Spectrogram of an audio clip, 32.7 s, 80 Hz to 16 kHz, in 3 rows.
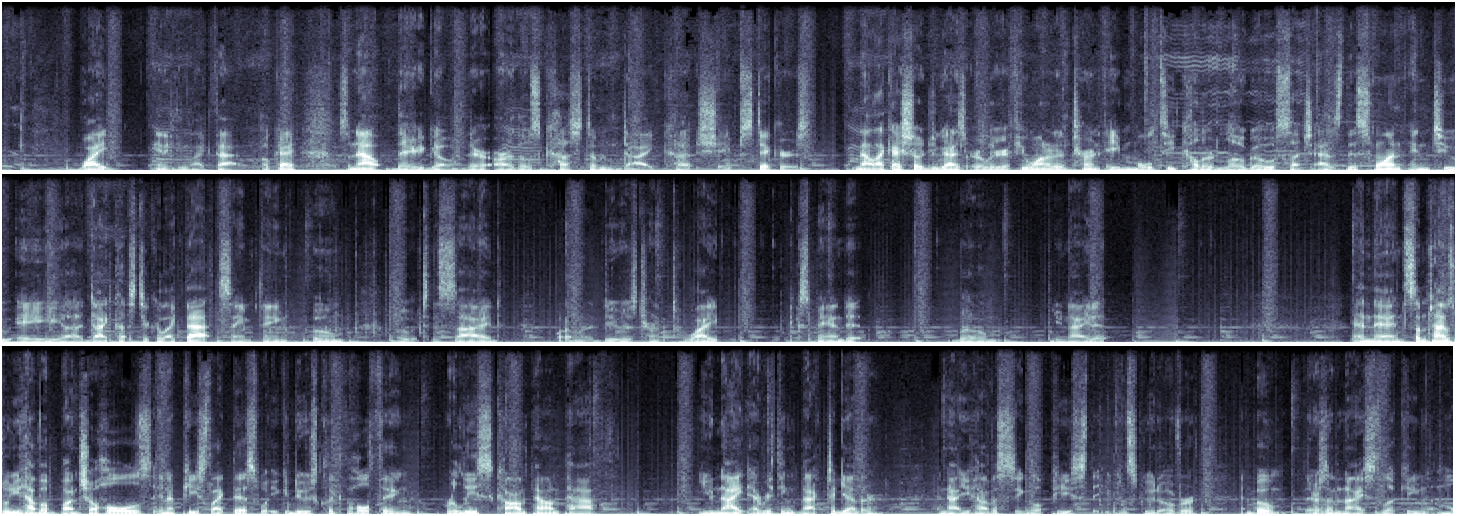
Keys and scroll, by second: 2.1 space, 5.2 space, 10.3 space, 12.9 ctrl+c, 13.2 ctrl+b, 13.4 Right, 16.7 ctrl+q, 29.2 space, 29.9 Left, 32.1 space.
